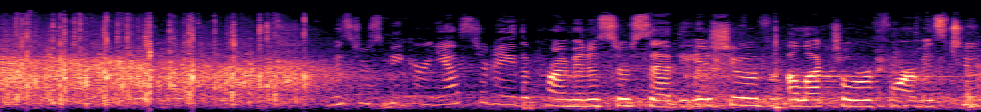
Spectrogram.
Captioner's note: some Applause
